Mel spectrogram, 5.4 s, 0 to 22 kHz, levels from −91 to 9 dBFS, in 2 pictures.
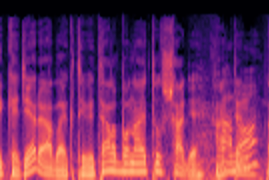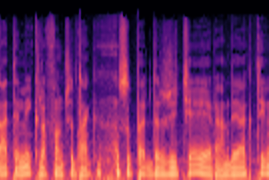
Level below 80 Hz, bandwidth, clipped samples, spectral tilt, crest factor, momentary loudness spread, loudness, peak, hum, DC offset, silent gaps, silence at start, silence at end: -30 dBFS; 15 kHz; under 0.1%; -6.5 dB/octave; 12 dB; 3 LU; -15 LUFS; -2 dBFS; none; under 0.1%; none; 0 s; 0 s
